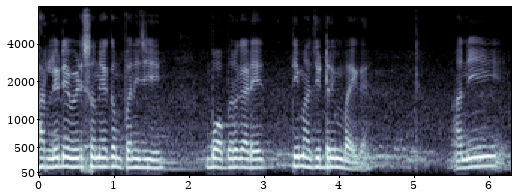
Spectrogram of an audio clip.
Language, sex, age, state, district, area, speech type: Marathi, male, 18-30, Maharashtra, Satara, rural, spontaneous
